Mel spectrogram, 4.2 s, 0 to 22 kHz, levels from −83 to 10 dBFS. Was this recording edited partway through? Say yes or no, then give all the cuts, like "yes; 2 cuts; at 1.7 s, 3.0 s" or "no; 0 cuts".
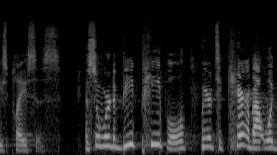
yes; 2 cuts; at 1.2 s, 3.0 s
